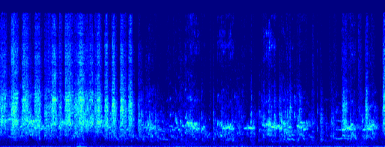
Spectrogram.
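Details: Happy pet budgerigar eating greens, giving a dense, scratchy warbling chatter of rapid high chirps and squeaks that runs almost without pause, with brief louder bursts.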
